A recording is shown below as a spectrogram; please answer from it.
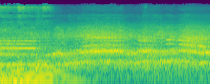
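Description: Electronic dance music from a DJ set, played loud over a venue sound system. About a second in the bass and beat drop out into a breakdown of held, pitched chords.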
